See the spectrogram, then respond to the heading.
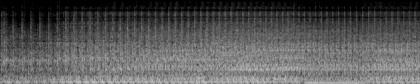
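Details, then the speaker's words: Steyr 650 tractor diesel rolling under its own power for the first time in about 30 years, brake stuck on, smoking heavily: heavy, fairly regular knock about three per second over the rumble; engine knocking hard, source not confirmed. "But that engine definitely needs some attention. That is knocking hard."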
